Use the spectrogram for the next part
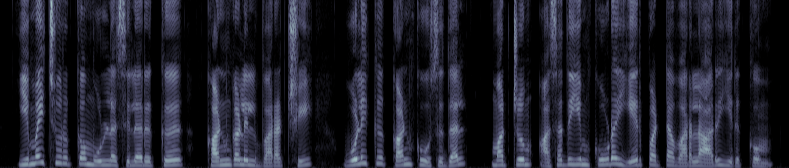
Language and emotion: Tamil, neutral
